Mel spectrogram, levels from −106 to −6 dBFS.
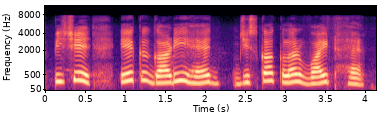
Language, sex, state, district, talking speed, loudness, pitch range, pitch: Hindi, female, Uttar Pradesh, Shamli, 115 wpm, -14 LUFS, 220-280 Hz, 245 Hz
